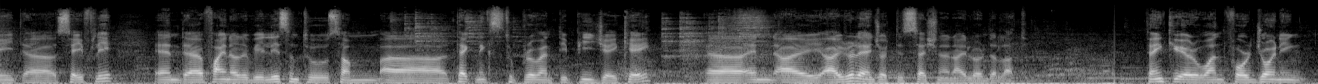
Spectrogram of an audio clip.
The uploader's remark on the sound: 29th IMAST | Session Moderator Live Interviews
